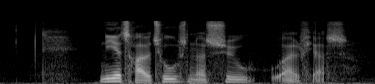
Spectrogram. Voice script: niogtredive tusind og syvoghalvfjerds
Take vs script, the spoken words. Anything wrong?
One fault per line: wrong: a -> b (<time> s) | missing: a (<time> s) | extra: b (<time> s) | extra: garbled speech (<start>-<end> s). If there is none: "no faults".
no faults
